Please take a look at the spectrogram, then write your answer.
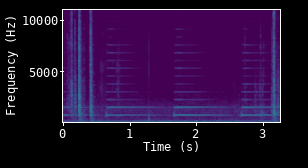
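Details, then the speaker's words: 2.5 RS Subaru Impreza coupe (GC8) before first start: steady high electric hum near 750 Hz, about a second each time between key clicks, as the fuel pump primes normally. "uh you hear that it's my [ __ ] fuel pump [Music] oh she's priming it up for me"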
